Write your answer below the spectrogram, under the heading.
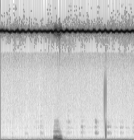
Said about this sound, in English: She ain't eat since yesterday this time. Yeah. That little dog. See, she want to eat something now. You want to eat?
